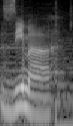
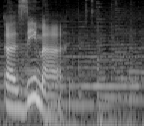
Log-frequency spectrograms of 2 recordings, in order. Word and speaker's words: Zima: So, and just so you know, you pronounce this Zima. Apparently. The rest of us didn't know until we found out either. Yeah. I think it's Cyrillic, is that right? But yeah, pronounce Zima. Like Zima. Like that.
